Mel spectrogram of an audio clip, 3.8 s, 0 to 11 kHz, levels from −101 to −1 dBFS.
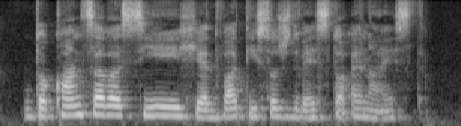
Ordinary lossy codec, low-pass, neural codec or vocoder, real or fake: none; none; vocoder, 22.05 kHz, 80 mel bands, WaveNeXt; fake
